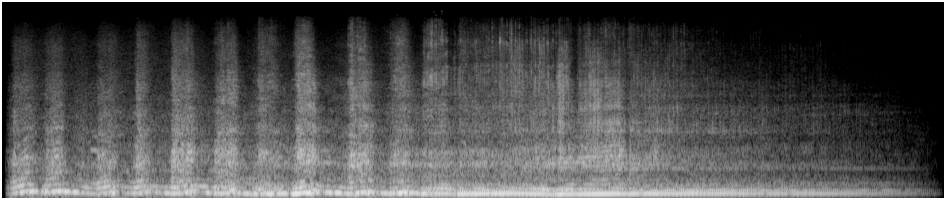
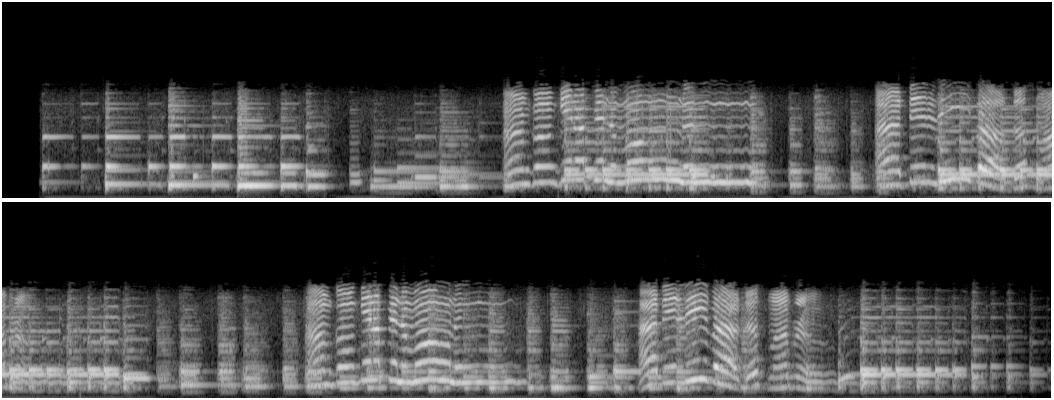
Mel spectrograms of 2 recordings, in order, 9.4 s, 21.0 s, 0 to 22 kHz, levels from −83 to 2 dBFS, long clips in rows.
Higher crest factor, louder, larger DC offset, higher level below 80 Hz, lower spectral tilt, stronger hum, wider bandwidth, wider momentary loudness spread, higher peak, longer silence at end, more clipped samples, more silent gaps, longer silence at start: about the same, 16 dB vs 18 dB; about the same, -17 LUFS vs -17 LUFS; neither; first, -34 dBFS vs -70 dBFS; about the same, -7 dB/octave vs -8 dB/octave; neither; first, 13 kHz vs 4.4 kHz; second, 12 LU vs 15 LU; about the same, 0 dBFS vs 0 dBFS; first, 0.45 s vs 0.1 s; neither; neither; second, 0.05 s vs 0.4 s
